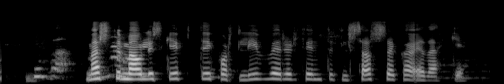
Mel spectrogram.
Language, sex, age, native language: Icelandic, female, 40-49, Icelandic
